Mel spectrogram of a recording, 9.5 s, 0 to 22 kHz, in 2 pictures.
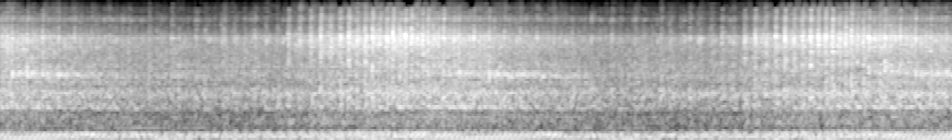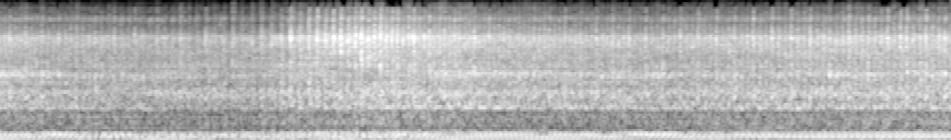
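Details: Detroit 3-53 two-stroke diesel after 25 years idle; reversed camshaft corrected, no exhaust or driveshaft fitted, about 100-150 degrees, small fuel leak found. Steady, even low drone that swells smoothly as revs rise and settle. Runs clean and healthy.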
